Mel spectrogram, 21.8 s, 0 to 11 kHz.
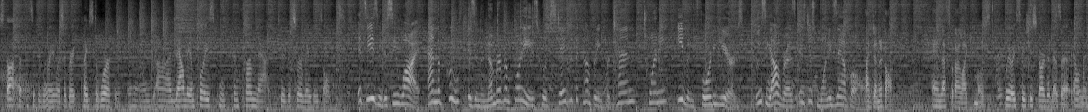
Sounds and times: Speech: 0.0s - 17.9s, 18.6s - 21.7s
Music: 0.0s - 21.7s.

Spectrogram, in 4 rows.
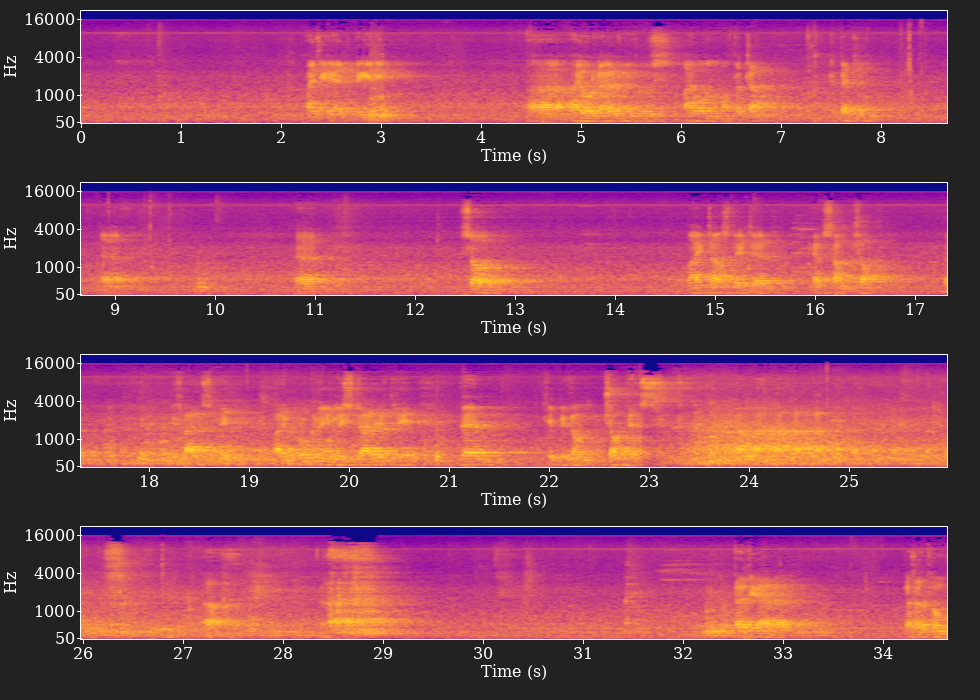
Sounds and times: Narration, monologue: 2.1s - 29.5s, 32.2s - 34.6s
Male speech, man speaking: 2.2s - 3.3s, 4.5s - 8.0s, 8.9s - 9.3s, 10.8s - 11.4s, 12.4s - 13.2s, 14.7s - 16.8s, 18.2s - 23.3s, 27.2s - 27.6s, 32.5s - 33.4s, 34.2s - 34.6s.

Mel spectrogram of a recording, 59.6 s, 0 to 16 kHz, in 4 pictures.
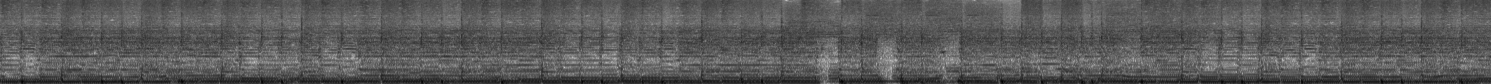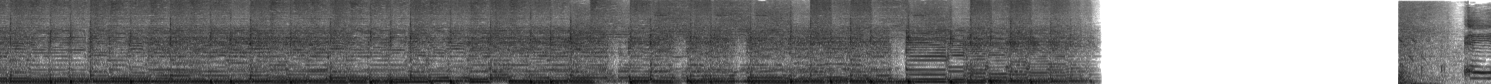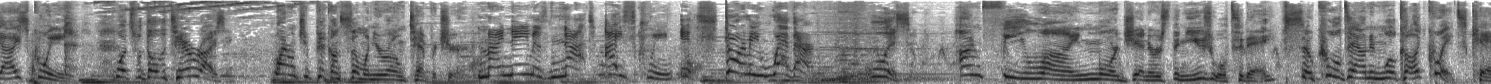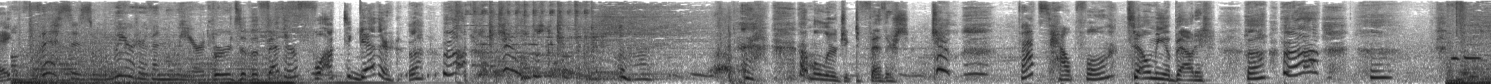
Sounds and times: Music: 0.0s - 25.9s, 30.6s - 39.7s, 44.8s - 48.6s, 49.5s - 52.0s, 59.2s - 59.6s
Speech: 29.5s - 49.0s.

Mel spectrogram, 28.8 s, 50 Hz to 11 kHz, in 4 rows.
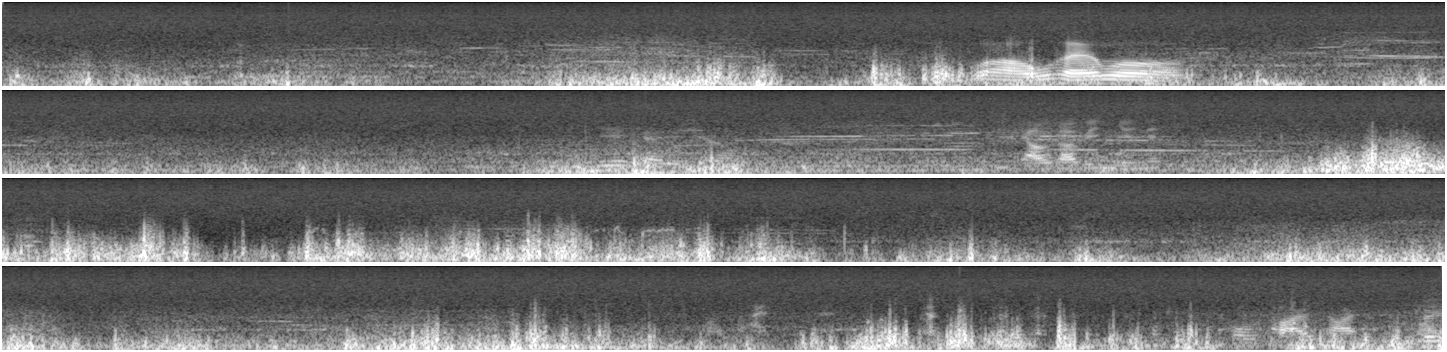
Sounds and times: Wind noise (microphone): 0.0s - 28.8s.

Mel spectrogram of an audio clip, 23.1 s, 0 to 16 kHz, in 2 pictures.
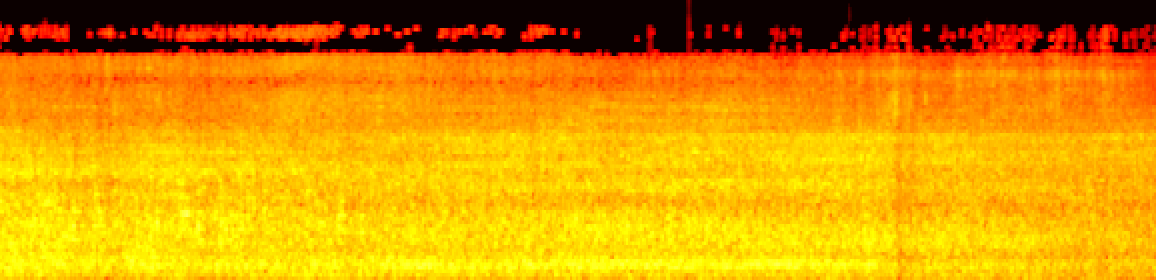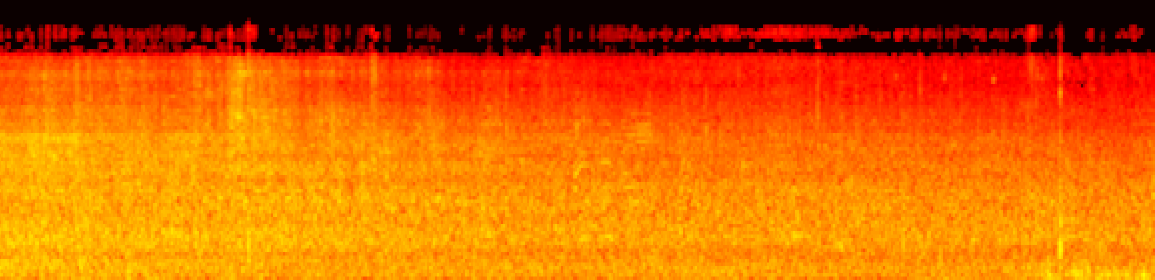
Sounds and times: Train: 0.0s - 23.1s
Speech: 17.2s - 18.4s.

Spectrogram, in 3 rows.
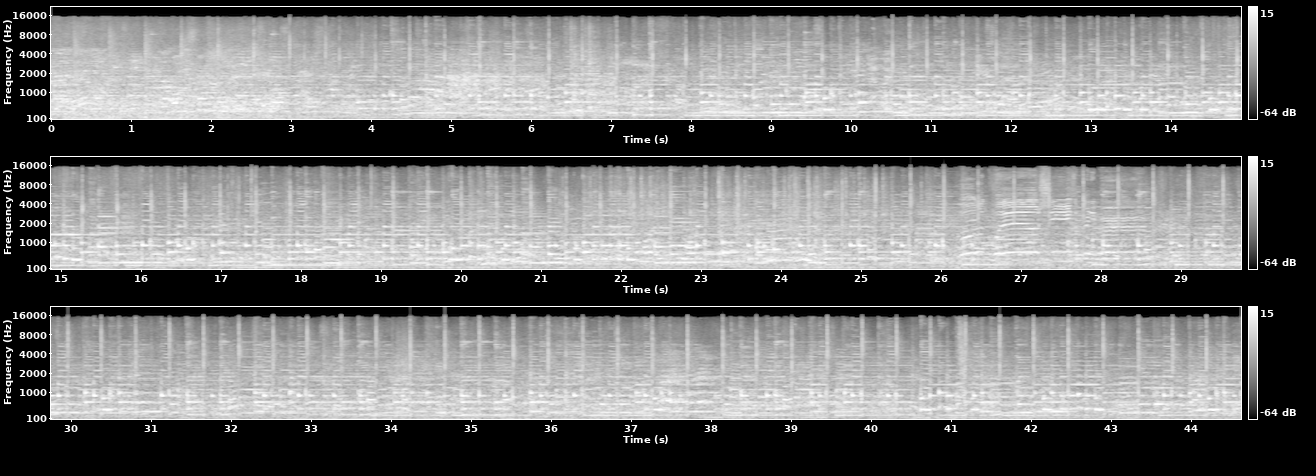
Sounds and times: Music: 0.0s - 44.6s.

